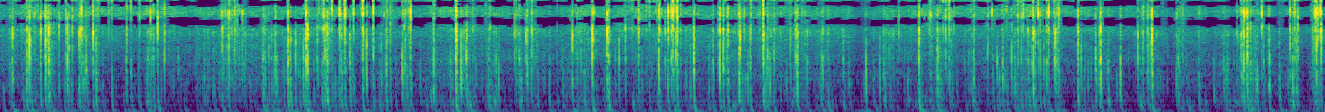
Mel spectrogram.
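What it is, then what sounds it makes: Plastic foil food pouch. Fingertips and nails tap rapidly on the front of an Idahoan mashed potato packet, a thin, flexible plastic and foil pouch. Dense, bright clicks and crinkles blur into a steady patter that sounds almost like rain on a surface.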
